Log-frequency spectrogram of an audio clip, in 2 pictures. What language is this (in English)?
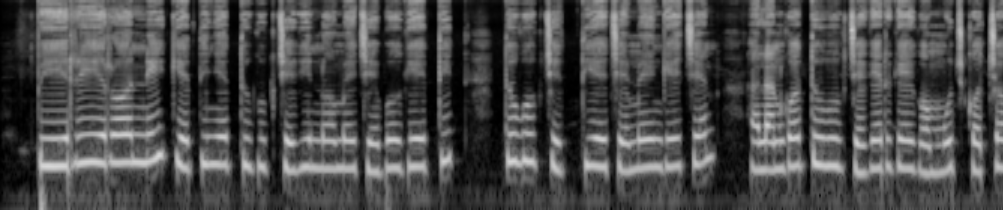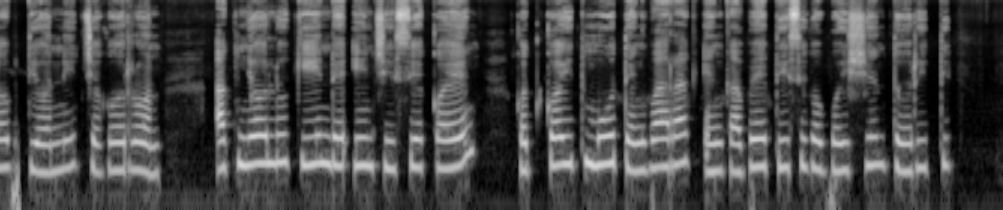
Kalenjin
